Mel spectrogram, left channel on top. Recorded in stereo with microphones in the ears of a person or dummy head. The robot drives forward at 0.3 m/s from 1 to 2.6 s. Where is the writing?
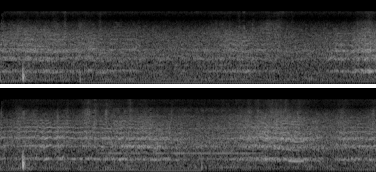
25° right (ahead or behind).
